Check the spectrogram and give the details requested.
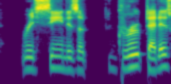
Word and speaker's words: RESCENE: That's the Korean pronunciation, so it's gonna be a little bit better. RESCENE is what I understand is correct.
